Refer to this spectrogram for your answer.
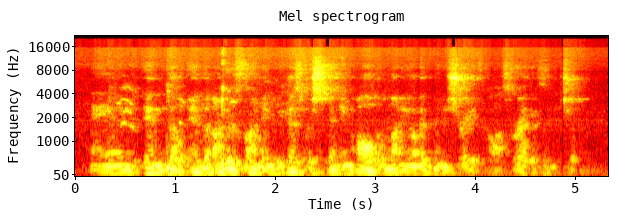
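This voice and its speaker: Through noticeable background noise, a man speaks at a very fast pace and fairly low pitch, with monotone, flat intonation and big swings in loudness. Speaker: congressional candidate. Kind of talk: candidate forum answer. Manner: halting.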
